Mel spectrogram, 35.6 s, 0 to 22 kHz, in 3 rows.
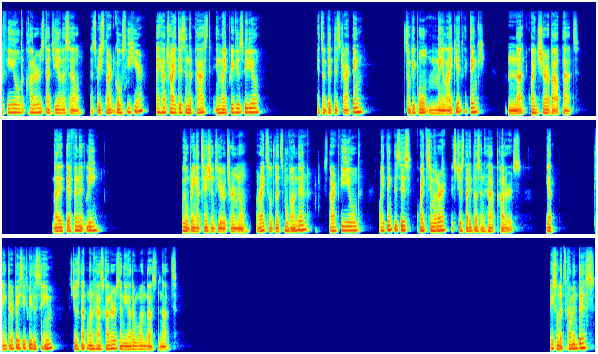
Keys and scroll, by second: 1.2 ., 2.6 super+q, 17.2-18.7 typing, 20.9 super+q, 35.0 ., 35.4 j.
